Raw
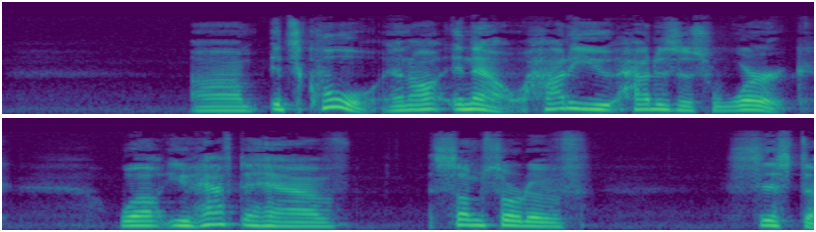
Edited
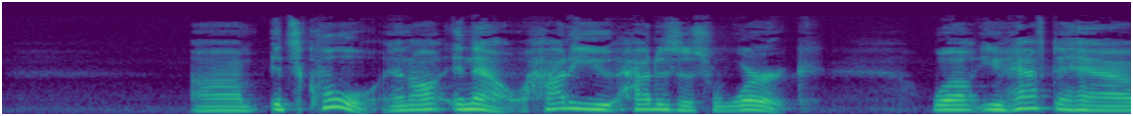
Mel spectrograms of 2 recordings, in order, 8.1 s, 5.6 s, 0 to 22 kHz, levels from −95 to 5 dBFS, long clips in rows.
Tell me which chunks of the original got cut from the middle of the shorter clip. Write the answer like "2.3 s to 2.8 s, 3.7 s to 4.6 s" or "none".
none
